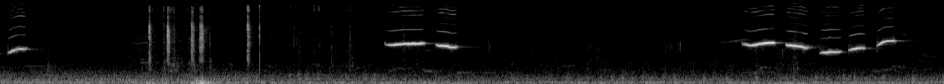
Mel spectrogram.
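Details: Female white-rumped shama calling, used to stimulate male shamas into song: loud pure whistled notes, steady or gently falling, given in a short group and then a longer run of five, with sharp clicking sounds earlier.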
